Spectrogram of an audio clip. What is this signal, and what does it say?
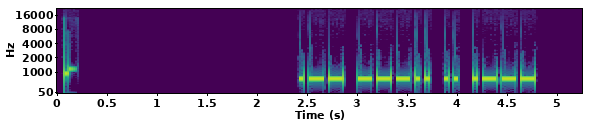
Morse code, heard as a keyed tone, about 25 wpm, 700 Hz. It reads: W8IJ
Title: USA Call Signs - 4 Characters - Repeated 3x - 25wpm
